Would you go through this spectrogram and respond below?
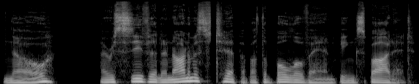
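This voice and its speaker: An actor playing a grave, courteous male superhero with steady authority in an audio drama. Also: fairly low pitch, normal speed, no room sound, close to an everyday voice.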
